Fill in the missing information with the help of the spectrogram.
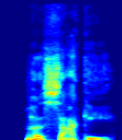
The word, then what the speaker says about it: Psaki: And I want you to hear a little bit from Jen Psaki. And I know the P is silent.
